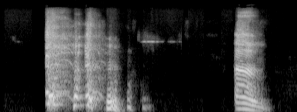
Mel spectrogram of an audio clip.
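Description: Coughing from a tickle in the throat: a quick run of several harsh coughs, then a couple of fainter throat sounds, and after a short pause one more cough, all against silence.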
